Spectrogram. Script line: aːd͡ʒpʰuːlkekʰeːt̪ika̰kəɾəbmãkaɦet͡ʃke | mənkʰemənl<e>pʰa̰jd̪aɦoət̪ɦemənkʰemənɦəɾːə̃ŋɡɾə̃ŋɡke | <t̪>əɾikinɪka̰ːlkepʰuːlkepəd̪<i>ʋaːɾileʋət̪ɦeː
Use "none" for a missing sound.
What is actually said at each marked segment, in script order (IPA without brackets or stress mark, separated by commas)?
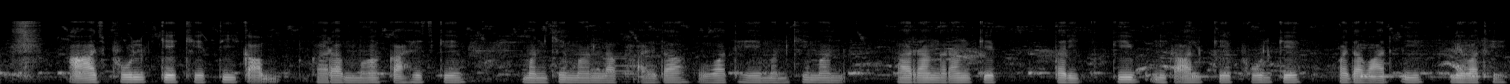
a, t̪, a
